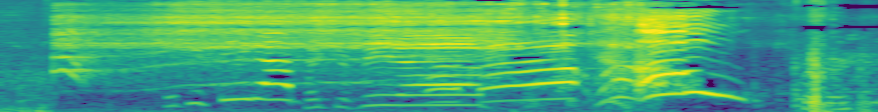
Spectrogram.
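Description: A person's wordless, drawn-out vocal cries that hold and step between pitches, ending in louder rising-and-falling shouts near the end, over a steady hiss.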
